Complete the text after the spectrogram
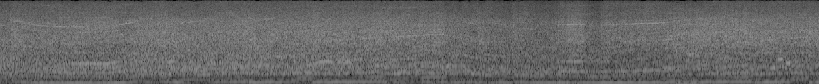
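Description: Another racing car engine drones close ahead.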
